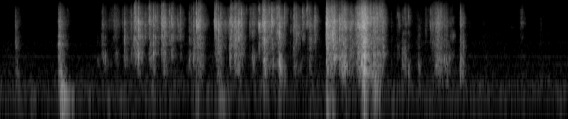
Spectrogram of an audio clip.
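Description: A foil pack crinkles loudly as it is torn open.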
